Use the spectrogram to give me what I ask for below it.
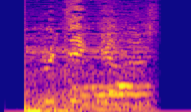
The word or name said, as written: ridiculus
